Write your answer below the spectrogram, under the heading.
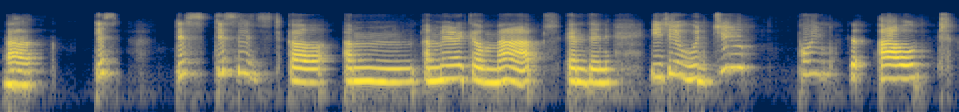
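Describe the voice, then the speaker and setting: A high-pitched Japanese woman hosts the chat, asking questions in slow, halting English and summing up in brisk Japanese. The recording is a little dull and lo-fi. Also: expressive, fairly bright tone. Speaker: host, English-learning show. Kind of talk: bilingual casual interview.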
